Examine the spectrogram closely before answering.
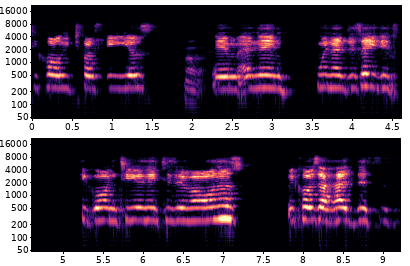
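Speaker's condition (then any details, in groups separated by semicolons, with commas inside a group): Cerebral palsy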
